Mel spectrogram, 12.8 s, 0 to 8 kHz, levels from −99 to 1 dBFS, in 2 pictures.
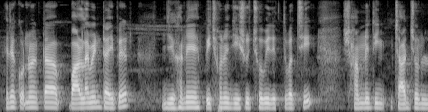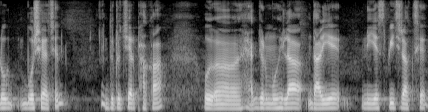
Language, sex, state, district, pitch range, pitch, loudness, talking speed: Bengali, male, West Bengal, Jalpaiguri, 120-130 Hz, 120 Hz, -19 LUFS, 135 wpm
